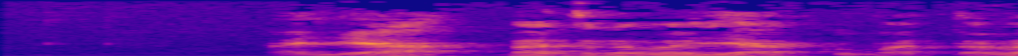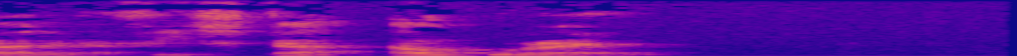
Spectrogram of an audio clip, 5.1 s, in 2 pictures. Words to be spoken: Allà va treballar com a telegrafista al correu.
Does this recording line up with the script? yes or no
yes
